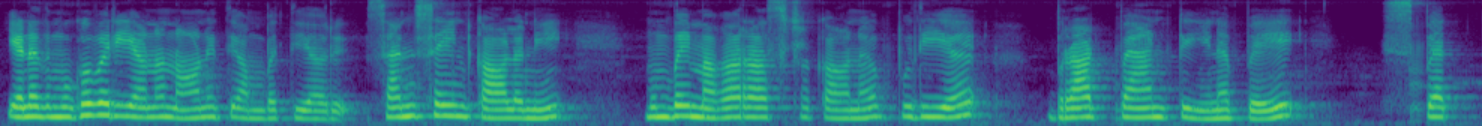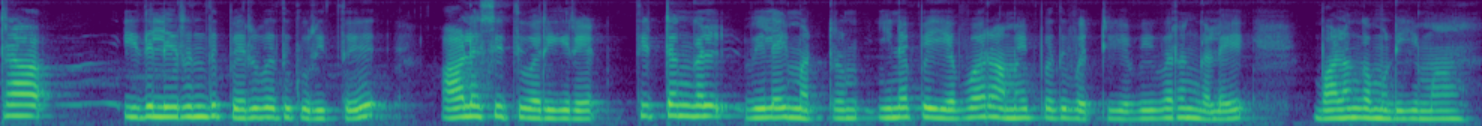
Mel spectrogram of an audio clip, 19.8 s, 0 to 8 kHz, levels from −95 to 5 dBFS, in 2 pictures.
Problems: background sounds at intervals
